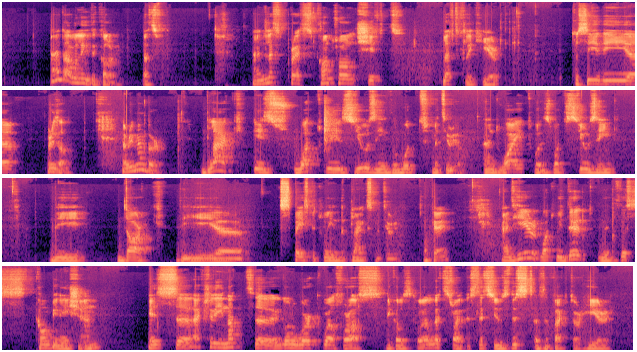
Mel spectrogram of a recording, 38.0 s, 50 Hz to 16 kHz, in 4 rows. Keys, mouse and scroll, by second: 1.7-3.1 drag, 6.5 ctrl+shift+click, 10.9 middle click, 14.9 middle click, 18.2 middle click, 19.4 middle click, 20.7 click, 27.2 middle click, 27.8 middle click, 28.3 middle click, 28.7 middle click, 29.8 middle click, 31.8 middle click, 32.7 middle click, 33.9 middle click, 34.4 middle click, 34.7 middle click, 36.5-37.9 drag.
